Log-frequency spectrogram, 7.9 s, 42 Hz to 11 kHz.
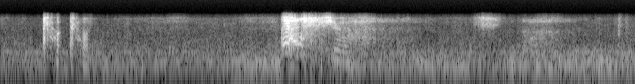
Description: On this video I sneezed for 6 minutes....more of 30 sneezes. Enjoy!!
